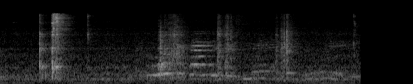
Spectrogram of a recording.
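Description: A metal lid set onto a glass canning jar of tomatoes in a home kitchen, with soft rubbing and a few sharp clinks and clatters up close, then quieter fiddling, with faint talk mixed in.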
